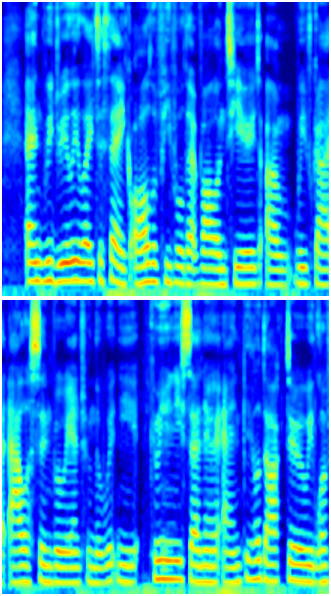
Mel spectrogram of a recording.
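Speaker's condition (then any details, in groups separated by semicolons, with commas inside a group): No condition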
